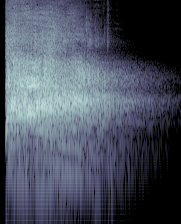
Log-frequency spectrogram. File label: Death, Battle, Barks, en; Warframe; Grineer Wolf Gangster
